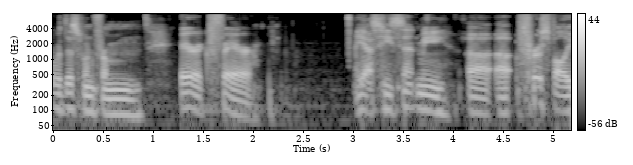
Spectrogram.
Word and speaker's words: Fair: time he emailed us, I pronounced it Farrar, but it's actually Fair.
